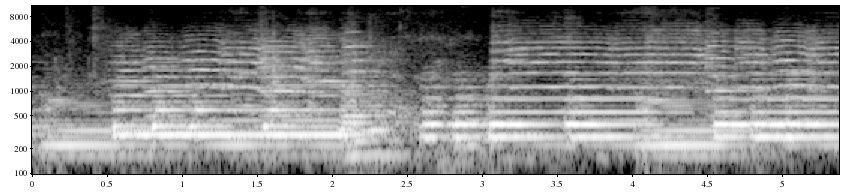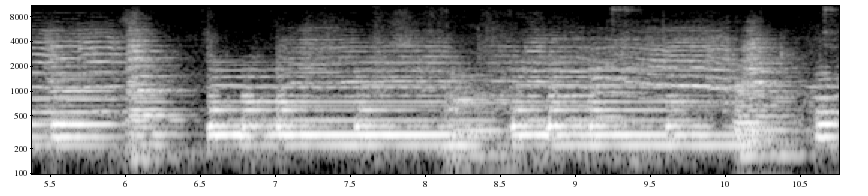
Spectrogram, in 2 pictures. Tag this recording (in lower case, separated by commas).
music, fiddle, musical instrument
